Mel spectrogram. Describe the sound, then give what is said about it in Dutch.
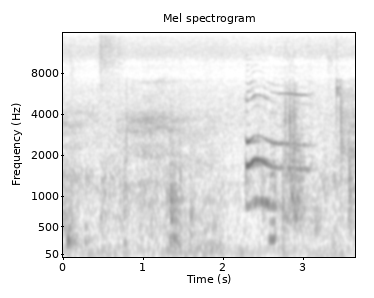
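A cat meows once, a clear rising and falling call, over a low background murmur with faint scattered noises before it, as a person gives it dry cat food. “En voor jou droge brokjes. hey, poes. Ik weet helemaal niet hoe jij heet.”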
